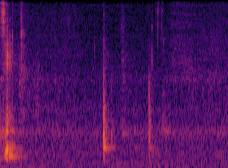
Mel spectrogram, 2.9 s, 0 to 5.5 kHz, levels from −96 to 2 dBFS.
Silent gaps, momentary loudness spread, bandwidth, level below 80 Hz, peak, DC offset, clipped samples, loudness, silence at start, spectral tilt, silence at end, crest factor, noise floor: none; 15 LU; 5.4 kHz; -66 dBFS; -16 dBFS; under 0.1%; under 0.1%; -45 LUFS; 0 s; -3.5 dB/octave; 0 s; 28 dB; -58 dBFS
